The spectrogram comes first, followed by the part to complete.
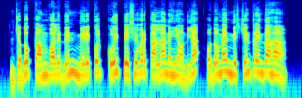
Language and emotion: Punjabi, happy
